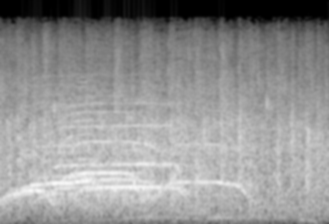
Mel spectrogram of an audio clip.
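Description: audience applause and cheering

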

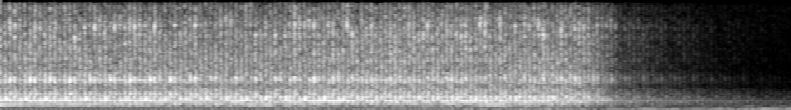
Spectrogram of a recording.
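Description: tractor engine running

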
